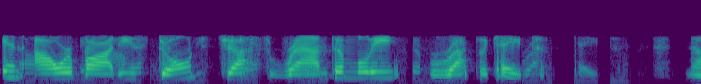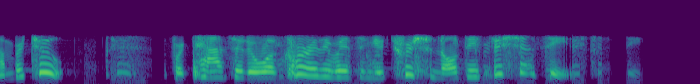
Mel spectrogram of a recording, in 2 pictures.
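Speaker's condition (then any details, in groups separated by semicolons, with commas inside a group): No condition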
